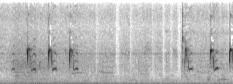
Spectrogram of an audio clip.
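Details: Male olive-backed tailorbird, recorded on a phone as a tutor for other birds: a quieter stretch with three sharp descending notes, a gap of low rumble, then three more.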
